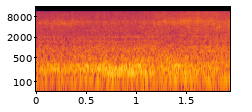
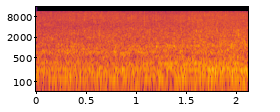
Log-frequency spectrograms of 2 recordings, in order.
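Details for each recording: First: 15-year-old Carrier water-cooled units not cooling, old indoor cooling tower completely dry with no water circulation: steady rough gravelly rush over the pump hum with no even flow note; circulation pump cavitating for lack of water. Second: 15-year-old Carrier water-cooled packaged unit after repairs, dry cooling tower issue addressed, burn marks seen on compressor wiring insulation: steady rushing air and water with even hum, no knocks or squeals; unit running normally.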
